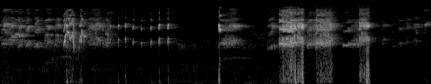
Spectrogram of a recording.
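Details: Green hybrid male Nyasa lovebird with a Lilian's lovebird, caged, giving sharp high chirps and squeaky twittering bursts in irregular clusters, loudest near the end, with short gaps of near silence between.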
